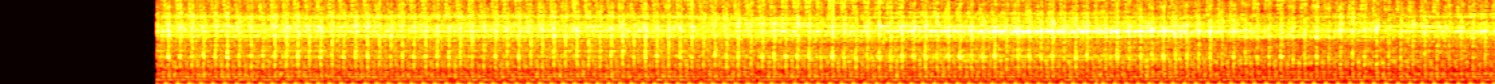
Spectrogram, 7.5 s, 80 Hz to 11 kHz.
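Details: Honda Ape 82 engine at idle: steady fast pulsing, about three beats a second, with a rough uneven edge; owner asks whether the noise is normal, cause unknown.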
